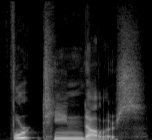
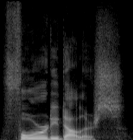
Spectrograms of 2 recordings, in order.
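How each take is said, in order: First: Put-on "fourteen" as two even beats, FOUR-TEEN; straight, slightly overdone march on "fourteen dollars"; exaggerated equal stress. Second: "forty" with long FOR, tiny "-ty"; slightly overdone FOOR-ty before "dollars"; exaggerated first-syllable stress. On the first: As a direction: give "teen" in "fourteen dollars" full length. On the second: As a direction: swing "forty dollars", strong-weak. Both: Shown as a demonstration. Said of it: "I'm exaggerating it a bit".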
